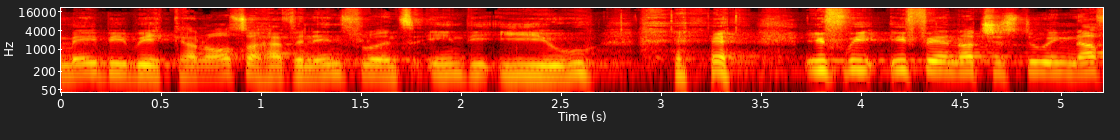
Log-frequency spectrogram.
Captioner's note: chuckles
